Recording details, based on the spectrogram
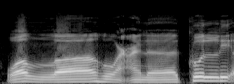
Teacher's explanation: lamnya double aja tanpa ditahan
